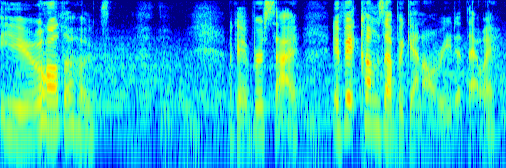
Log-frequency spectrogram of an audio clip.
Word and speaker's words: Versailles: date and events okay it's versaille oh versailles i just said it i didn't i thought you were sighing at me okay verse i it's how it's pronounced my bad that was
